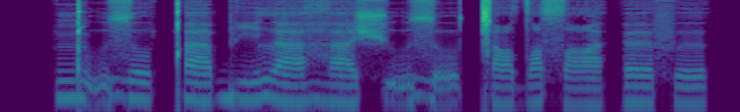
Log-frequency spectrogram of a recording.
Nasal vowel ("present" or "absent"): absent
